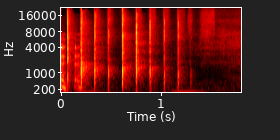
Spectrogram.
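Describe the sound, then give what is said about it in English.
A quick burst of hand clapping, about ten sharp, evenly spaced claps in a brisk rhythm that soften toward the end and then stop, leaving a faint hum. “I don't know why you're applauding that.”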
